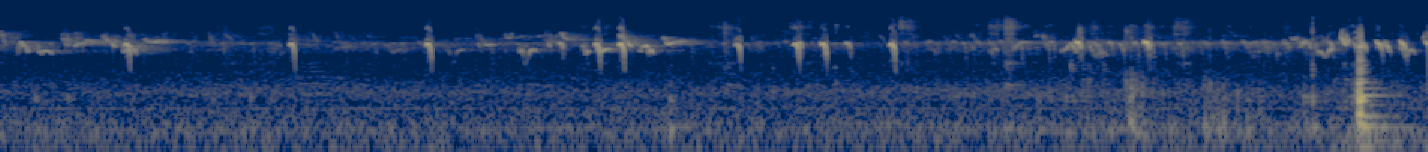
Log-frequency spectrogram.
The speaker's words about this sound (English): And those were the wild birds taking off.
